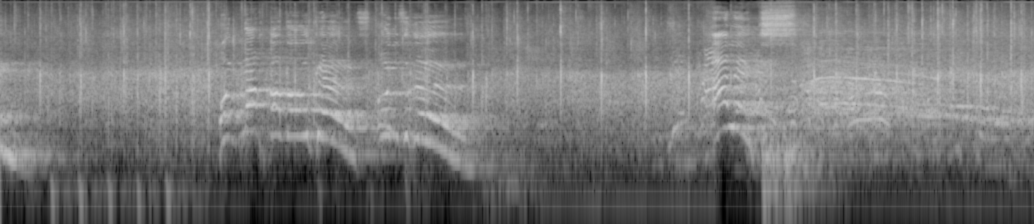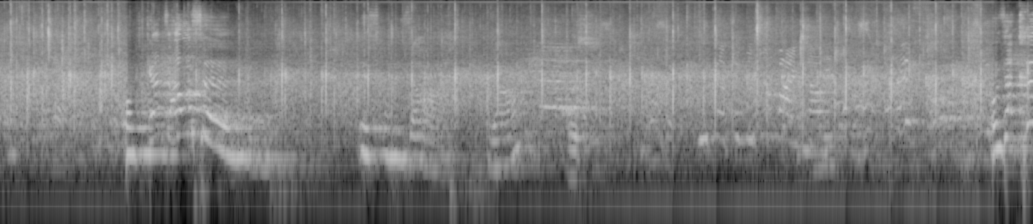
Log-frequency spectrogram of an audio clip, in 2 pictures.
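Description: A crowd cheers and whoops loudly in a large hall.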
